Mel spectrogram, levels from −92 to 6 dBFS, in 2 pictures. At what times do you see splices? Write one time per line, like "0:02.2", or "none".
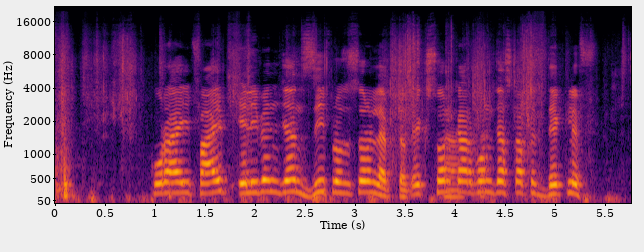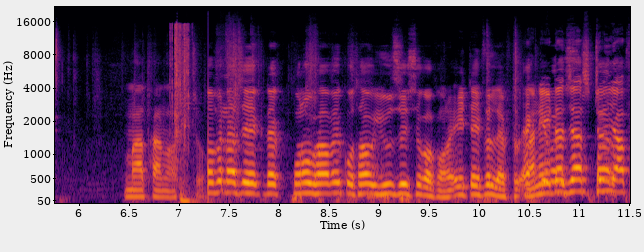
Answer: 0:07.3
